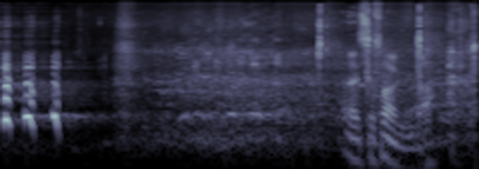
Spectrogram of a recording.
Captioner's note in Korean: 웃음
